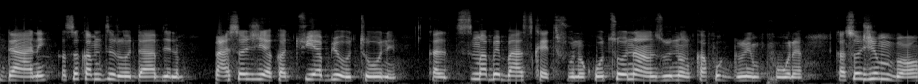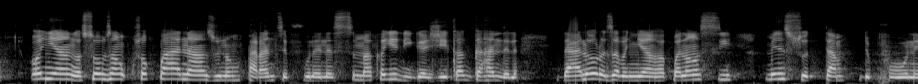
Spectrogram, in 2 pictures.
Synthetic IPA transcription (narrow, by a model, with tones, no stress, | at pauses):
daː˨nɨ˦ka˨so˦ka˦mdɨ˦ɾo˨daː˦bjɛ˦lɨ˨m | pa˨ɪ˨so˦ʒi˦ja˨ka˨tu˦ja˦be˦o˨toː˦nɨ˨ | ka˨sɨ˦ma˦bɛ˦ba˦ske˨tfu˦nɨ˨ko˨o˨toː˦naː˦˨n̩˨zu˦nɨ˦˨ŋ˨ka˦fʊ˦ɡɾi˦npʰuː˦nɨ˨ | ka˨so˦ʒɪ˦m˦bʊ˨ʔʊ˨o˦ɲaː˦ŋɡa˨sso˦k͡paː˦naː˦zʊ˦nɨ˦ŋpa˨ɾa˦n˦tɨ˨puː˦nɨ˨nɨ˨sɨ˦ma˦ka˦jɛ˦liː˨ɡa˨ʒi˨e˨ka˦ɡa˦ɦa˦n˦lɨ˨lɨ˦ | daː˨lo˦ɾɨ˨za˦bɨ˨ɲaː˦ŋka˨k͡pa˨la˦ŋ˦si˦mɪ˦n˦so˨ta˦mdɨ˨pʰuː˦nɨ˦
